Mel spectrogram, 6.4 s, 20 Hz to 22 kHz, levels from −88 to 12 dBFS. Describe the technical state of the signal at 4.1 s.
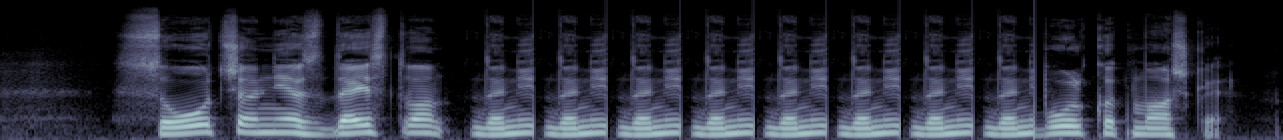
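At 4.1 s the speech is caught in a stutter: a single fragment of about 0.37 s plays over and over, back to back and identical each time, from 2.66 s to 5.16 s, right after "z dejstvom da". This is a broken-record loop, with the piece heard seven times. It is likely that the player or stream stalled and kept resending its last buffered fragment, so whatever should have followed in those 2.5 seconds is lost.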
